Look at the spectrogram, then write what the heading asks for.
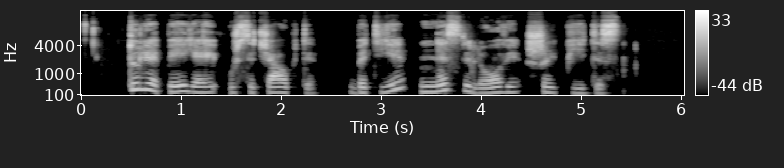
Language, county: Lithuanian, Marijampolė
